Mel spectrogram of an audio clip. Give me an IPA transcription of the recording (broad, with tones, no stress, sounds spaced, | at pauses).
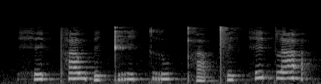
h e˥˩ ʔ pʰ a˥˩ w ʔ e˨˩ k̚ t r i˦˥ t̚ k r u˥˩ k̚ pʰ a˨˩ p̚ tʰ e˦˥ k̚ h e˥˩ ʔ p l a˥˩ ʔ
